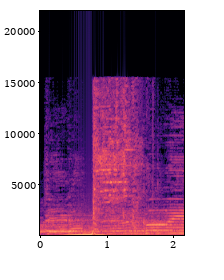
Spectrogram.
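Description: Background music with an edited-in sound effect under a second in: a deep boom that falls in pitch, together with a brief crash like shattering.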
